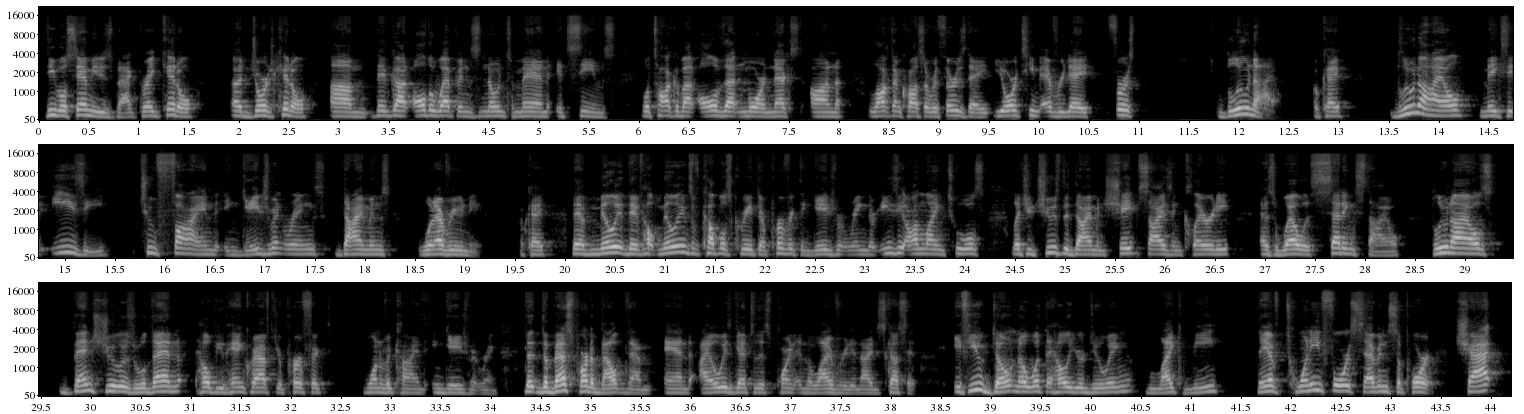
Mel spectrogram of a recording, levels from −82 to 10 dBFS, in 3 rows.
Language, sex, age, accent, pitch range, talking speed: English, male, 30-49, American, 150-180 Hz, 185 wpm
